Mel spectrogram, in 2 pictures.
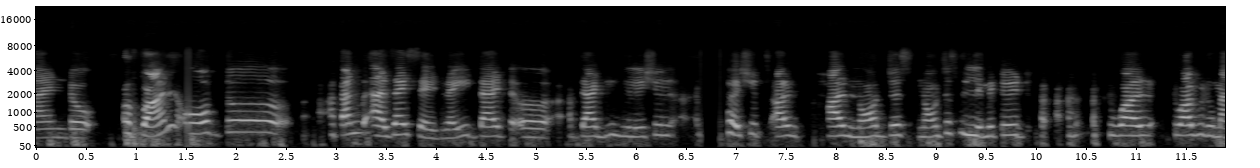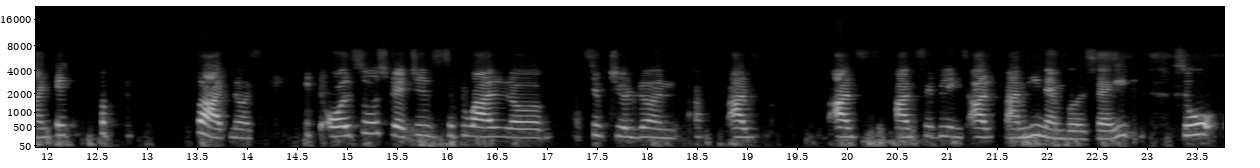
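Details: Real stuttering in an adult woman from India who stutters, presenting at a conference on women and stuttering, with audible word repetitions: stuttering.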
